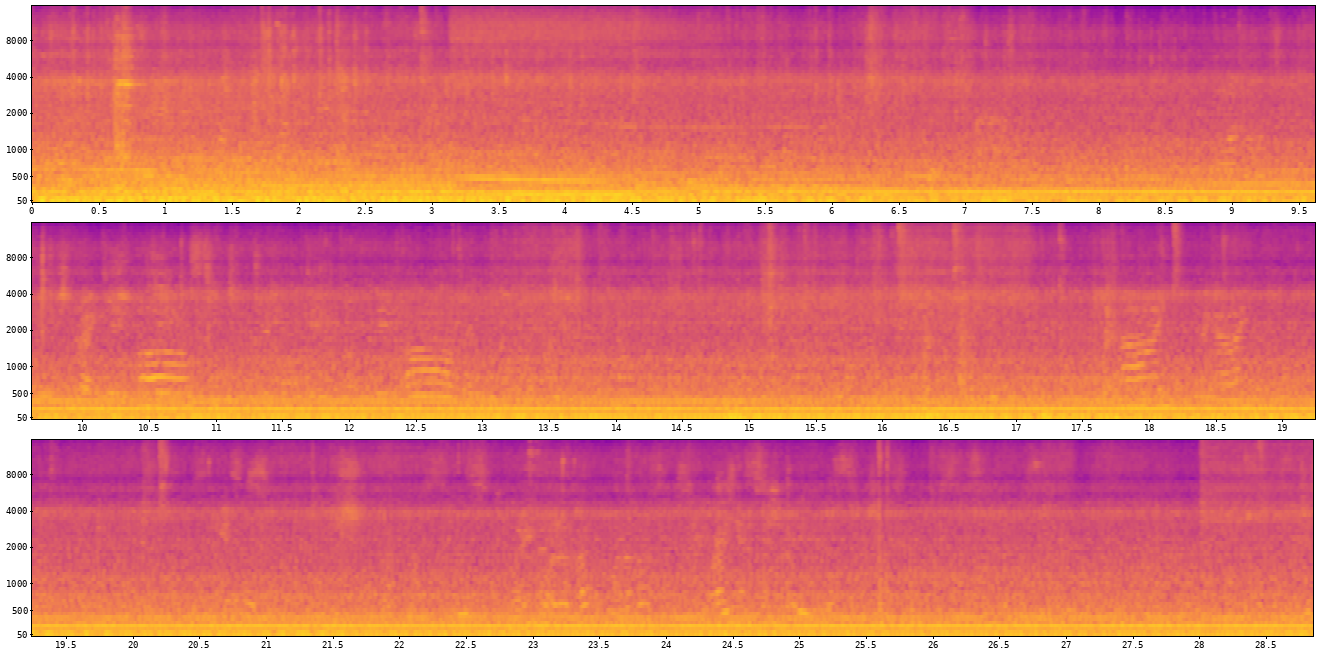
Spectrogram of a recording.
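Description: A bus rattles and creaks as it drives along.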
